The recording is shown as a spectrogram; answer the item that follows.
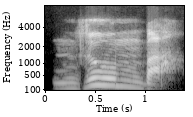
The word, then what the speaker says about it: Nzumba: Nzumba. Remember, a bit of long vowel, the first syllable.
